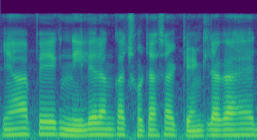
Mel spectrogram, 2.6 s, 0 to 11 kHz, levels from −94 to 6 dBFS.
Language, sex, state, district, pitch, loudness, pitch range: Hindi, male, Uttar Pradesh, Lucknow, 130 Hz, -15 LUFS, 125-135 Hz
